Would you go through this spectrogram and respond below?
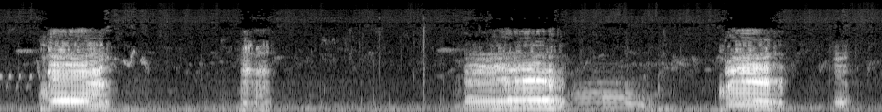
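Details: Tame village cattle in a green field, a grazing herd, moo repeatedly: long harmonic bellows alternate with short clipped ones, one followed by a softer lower moo, over a faint outdoor hum.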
